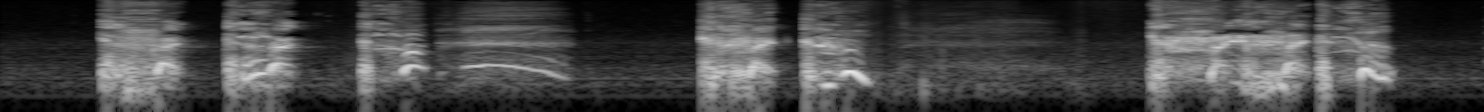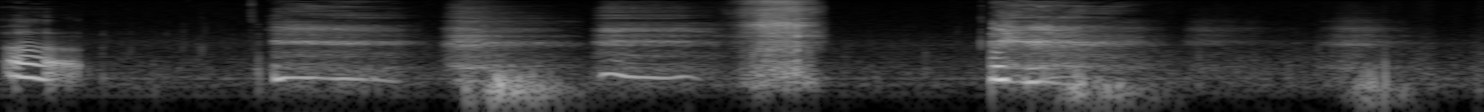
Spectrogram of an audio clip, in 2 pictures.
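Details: Sick adult, who says they need their inhaler, in a prolonged coughing fit: repeated harsh, forceful bursts with short throat-clearing sounds between.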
